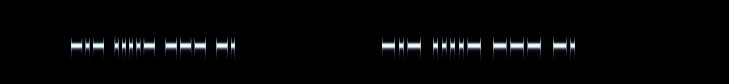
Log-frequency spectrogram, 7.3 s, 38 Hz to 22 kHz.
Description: Morse code, heard as a keyed tone, about 35 wpm, 700 Hz. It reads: K4ON K4ON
